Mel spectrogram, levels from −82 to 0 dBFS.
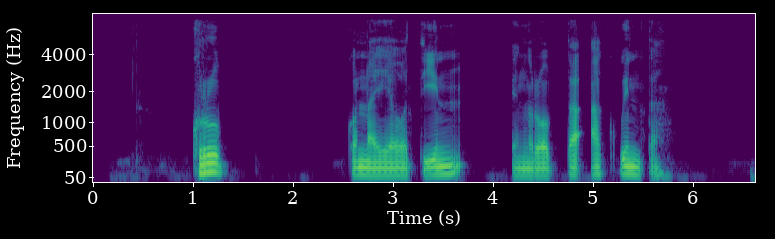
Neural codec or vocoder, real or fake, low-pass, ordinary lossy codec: none; real; 7.2 kHz; none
